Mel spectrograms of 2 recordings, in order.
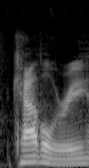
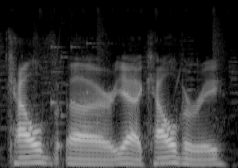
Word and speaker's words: cavalry: I didn't know how to say cavalry. I used to say it as Calvary.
